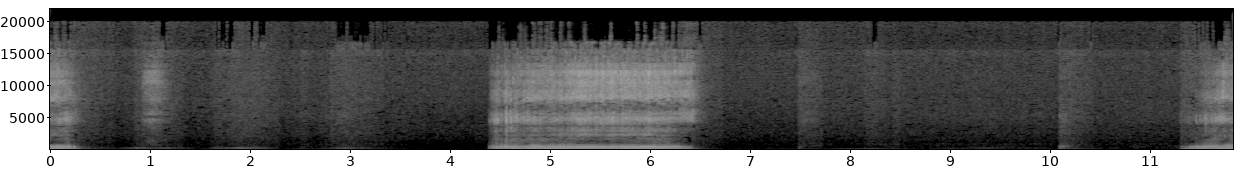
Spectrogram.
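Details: Pug puppy asleep and snoring: soft, low, rhythmic snores at a quick steady pace, broken by one loud, harsh, drawn-out snort lasting about two seconds, with another loud snort starting at the end.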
